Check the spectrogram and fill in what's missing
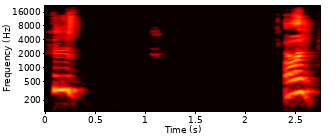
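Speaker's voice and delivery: ordinary talk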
